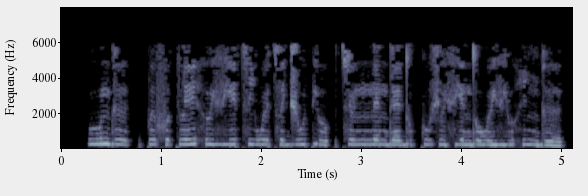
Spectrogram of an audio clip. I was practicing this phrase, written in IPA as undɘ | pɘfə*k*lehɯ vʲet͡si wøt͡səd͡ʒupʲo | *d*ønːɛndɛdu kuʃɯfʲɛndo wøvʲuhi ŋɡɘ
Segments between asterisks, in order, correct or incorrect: correct, incorrect: t͡s

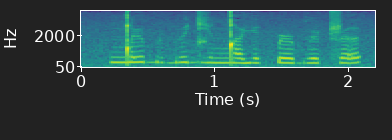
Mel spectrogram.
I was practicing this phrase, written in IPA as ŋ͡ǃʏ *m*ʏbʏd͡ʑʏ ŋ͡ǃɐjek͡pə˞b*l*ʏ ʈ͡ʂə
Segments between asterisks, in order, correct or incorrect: incorrect: b, correct

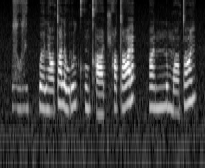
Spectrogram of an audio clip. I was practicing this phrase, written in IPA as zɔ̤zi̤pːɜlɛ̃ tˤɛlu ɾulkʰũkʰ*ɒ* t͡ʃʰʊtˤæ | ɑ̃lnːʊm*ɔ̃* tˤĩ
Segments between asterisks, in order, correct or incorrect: incorrect: ɑ, correct

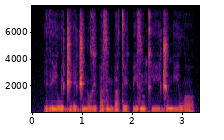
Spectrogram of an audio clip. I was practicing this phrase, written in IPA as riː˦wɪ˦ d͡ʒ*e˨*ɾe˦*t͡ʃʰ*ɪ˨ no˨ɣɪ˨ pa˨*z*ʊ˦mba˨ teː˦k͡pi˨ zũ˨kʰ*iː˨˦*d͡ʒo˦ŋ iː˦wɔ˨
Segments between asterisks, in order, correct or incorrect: incorrect: i˨, incorrect: d͡ʒ, correct, correct

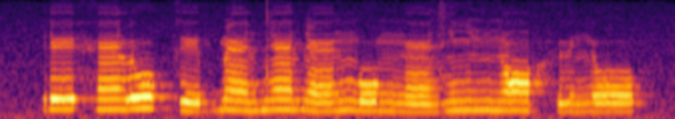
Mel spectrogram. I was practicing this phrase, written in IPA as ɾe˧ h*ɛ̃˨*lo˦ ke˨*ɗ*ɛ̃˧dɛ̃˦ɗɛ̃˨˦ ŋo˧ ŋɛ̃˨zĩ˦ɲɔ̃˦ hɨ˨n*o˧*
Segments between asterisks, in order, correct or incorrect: incorrect: ɛ̃˧, incorrect: ɓ, correct

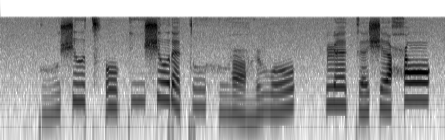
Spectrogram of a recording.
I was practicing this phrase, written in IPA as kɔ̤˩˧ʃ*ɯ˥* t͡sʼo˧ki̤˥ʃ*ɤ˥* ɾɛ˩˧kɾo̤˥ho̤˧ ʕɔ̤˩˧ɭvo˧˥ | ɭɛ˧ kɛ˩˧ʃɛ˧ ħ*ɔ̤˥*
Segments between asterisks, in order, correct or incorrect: correct, correct, incorrect: ɔ˥

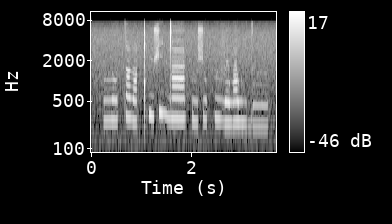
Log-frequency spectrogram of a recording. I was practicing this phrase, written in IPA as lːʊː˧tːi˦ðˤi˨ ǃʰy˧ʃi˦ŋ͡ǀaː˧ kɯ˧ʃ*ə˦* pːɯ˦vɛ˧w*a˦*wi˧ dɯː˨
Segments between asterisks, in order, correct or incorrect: incorrect: ʊ˦, correct

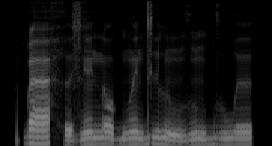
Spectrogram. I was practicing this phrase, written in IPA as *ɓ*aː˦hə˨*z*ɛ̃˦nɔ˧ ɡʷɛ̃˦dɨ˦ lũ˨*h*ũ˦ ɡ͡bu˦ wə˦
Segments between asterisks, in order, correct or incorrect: correct, correct, incorrect: ɣ

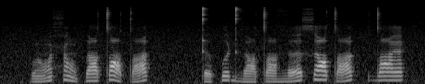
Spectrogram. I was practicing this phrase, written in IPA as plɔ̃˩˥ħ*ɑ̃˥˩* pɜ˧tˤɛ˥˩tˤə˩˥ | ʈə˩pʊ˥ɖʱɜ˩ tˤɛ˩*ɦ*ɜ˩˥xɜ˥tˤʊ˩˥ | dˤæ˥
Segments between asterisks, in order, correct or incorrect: incorrect: ɔ̃˥˩, correct

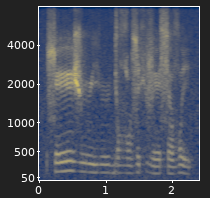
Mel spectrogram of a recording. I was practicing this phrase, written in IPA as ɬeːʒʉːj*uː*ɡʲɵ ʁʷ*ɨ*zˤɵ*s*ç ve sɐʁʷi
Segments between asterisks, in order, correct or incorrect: incorrect: ʉː, correct, incorrect: none

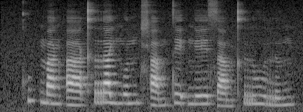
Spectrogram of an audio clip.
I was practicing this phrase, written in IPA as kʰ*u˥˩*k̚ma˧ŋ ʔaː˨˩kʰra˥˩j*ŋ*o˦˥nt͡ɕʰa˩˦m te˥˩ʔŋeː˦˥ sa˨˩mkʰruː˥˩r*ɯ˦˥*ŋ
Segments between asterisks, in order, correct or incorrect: correct, correct, correct

